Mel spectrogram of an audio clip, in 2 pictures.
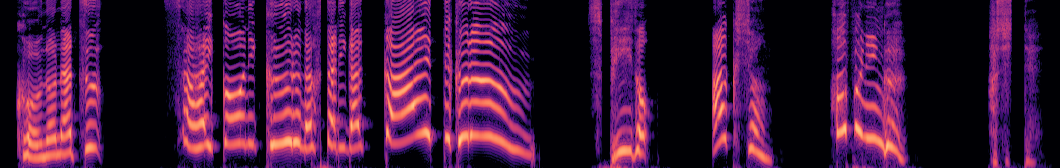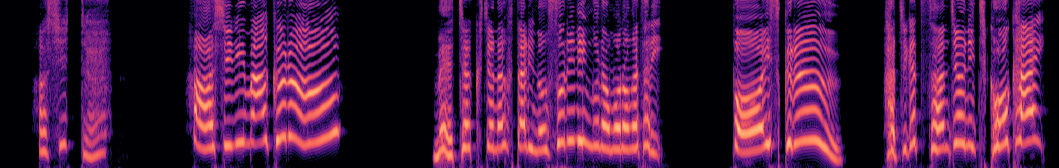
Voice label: female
